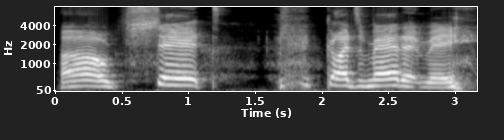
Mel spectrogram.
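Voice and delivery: high, loud panicked cry; panicked outburst. Retold or imitated. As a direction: yelp it out in sudden terror. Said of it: "And he's like".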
